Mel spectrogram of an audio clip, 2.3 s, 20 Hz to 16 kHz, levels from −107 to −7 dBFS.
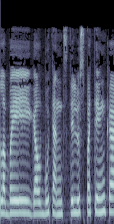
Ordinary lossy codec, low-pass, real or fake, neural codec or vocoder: MP3, 48 kbps; 9.9 kHz; real; none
